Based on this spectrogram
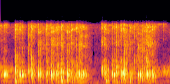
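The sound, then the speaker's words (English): Rapid, clattering keystrokes from a noisy old keyboard, typed normally in a steady flurry with a brief pause midway, with no talking. “So I'm just typing normally on the keyboard and you can hear.”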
